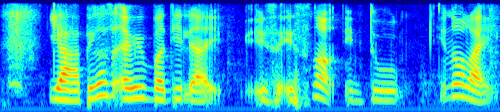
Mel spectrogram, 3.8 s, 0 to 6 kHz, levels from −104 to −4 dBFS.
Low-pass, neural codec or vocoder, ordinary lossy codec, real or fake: 5.4 kHz; none; none; real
